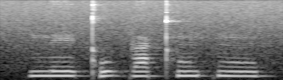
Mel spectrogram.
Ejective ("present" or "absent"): present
